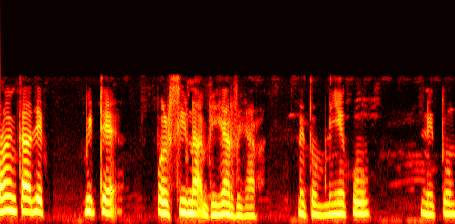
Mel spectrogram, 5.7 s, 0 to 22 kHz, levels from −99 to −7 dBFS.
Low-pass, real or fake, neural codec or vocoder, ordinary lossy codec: 5.4 kHz; real; none; none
